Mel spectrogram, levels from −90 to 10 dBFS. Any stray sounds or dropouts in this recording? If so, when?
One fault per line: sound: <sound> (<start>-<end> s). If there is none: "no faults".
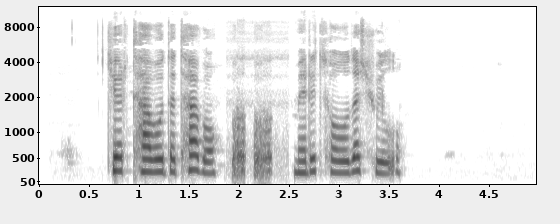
sound: laugh (1.9-2.3 s)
